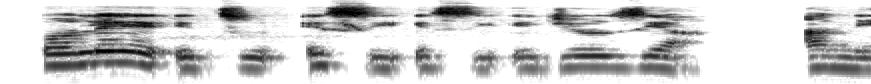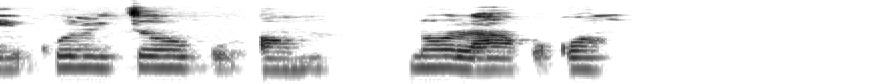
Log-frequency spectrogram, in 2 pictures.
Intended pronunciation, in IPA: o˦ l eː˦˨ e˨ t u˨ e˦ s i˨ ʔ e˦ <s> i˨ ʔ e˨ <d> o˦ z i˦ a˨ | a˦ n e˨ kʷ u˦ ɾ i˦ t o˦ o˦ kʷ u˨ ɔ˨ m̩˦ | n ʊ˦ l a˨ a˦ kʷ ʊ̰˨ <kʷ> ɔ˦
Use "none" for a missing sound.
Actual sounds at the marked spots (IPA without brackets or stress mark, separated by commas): s, d͡ʒ, kʷ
